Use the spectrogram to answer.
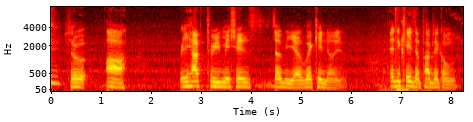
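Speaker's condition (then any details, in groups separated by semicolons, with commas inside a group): Cerebral palsy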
